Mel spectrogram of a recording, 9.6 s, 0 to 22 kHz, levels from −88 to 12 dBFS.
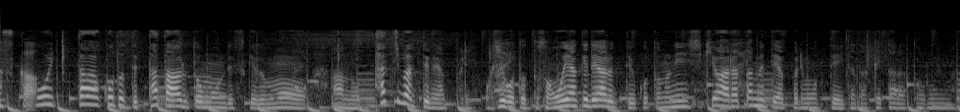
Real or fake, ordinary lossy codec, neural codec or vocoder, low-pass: real; none; none; 7.2 kHz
